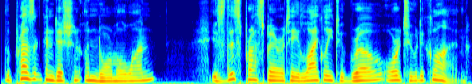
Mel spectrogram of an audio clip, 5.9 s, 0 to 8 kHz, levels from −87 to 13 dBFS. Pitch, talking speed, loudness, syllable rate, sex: 145 Hz, 150 wpm, -17 LUFS, 5.5 syllables/s, male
